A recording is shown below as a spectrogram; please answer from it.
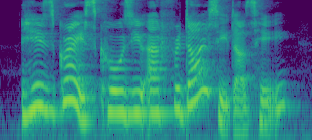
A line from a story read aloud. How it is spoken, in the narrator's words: laughed Mrs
